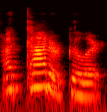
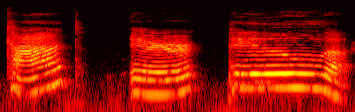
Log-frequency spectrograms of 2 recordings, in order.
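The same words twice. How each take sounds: First: Said in the usual way. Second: Cat-er-pillar, each part apart, last one loud; split into syllables. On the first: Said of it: "what about this one". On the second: Shown as a demonstration. Teacher showing kids the syllables, loud. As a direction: break caterpillar into pieces. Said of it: "Let's see".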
